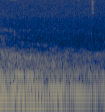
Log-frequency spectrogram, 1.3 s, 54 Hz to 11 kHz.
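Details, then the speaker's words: Seat Ibiza VAG 1.4 MPI (BXW) after oil pickup screen and sump cleaning for suspected oil starvation, after sitting: short low rumble on a throttle blip, no top-end tapping; hydraulic lifters quiet, though they start tapping by the fifth blip. "ничего машина мишка постояла поработала раз газую гидрики не не стучат"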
